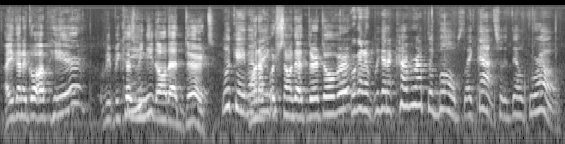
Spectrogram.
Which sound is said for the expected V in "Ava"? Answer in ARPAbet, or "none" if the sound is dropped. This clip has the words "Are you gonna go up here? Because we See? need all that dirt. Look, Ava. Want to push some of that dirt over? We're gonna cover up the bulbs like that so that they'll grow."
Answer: none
